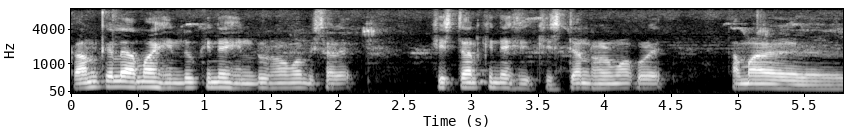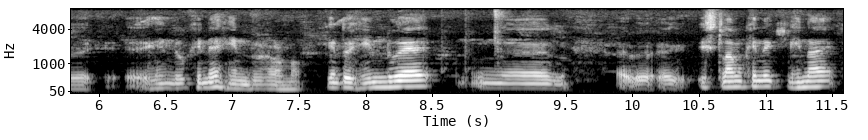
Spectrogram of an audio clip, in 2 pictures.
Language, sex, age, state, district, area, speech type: Assamese, male, 60+, Assam, Dibrugarh, rural, spontaneous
